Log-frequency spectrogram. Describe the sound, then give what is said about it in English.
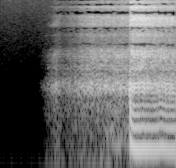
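A woman snoring: a breathy, rasping intake swells for about a second, then breaks into a loud, low, buzzing rattle that holds steady to the end. No talking. “So there's no difference between a man and a woman snoring.”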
